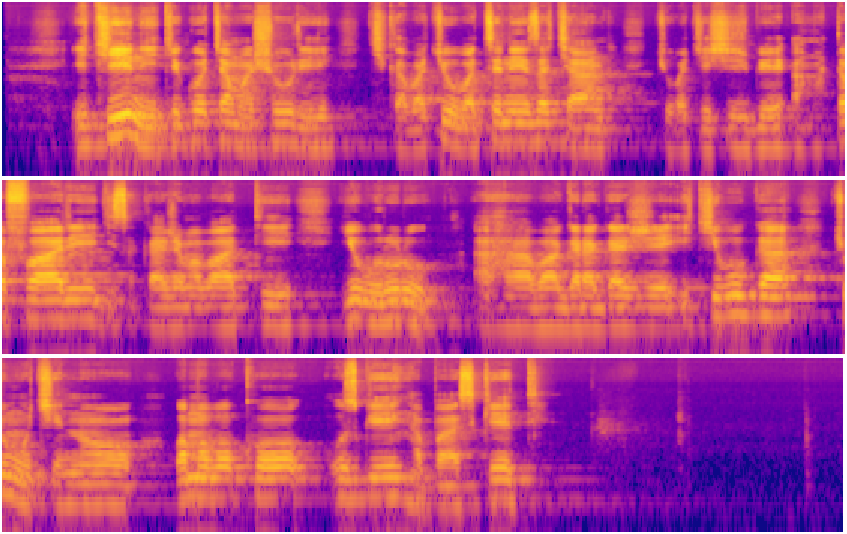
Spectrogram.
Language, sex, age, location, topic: Kinyarwanda, male, 25-35, Kigali, education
